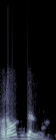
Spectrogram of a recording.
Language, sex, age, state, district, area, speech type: Odia, male, 45-60, Odisha, Angul, rural, conversation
